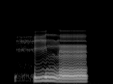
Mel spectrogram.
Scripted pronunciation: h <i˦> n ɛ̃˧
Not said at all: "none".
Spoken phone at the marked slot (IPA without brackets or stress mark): i˦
